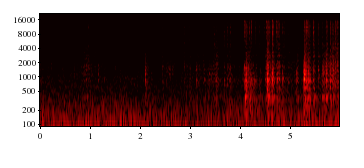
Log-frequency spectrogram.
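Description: Soft copper brake pipe being straightened by hand, sliding and rattling against the workbench: little sound at first, then a few short scraping rattles over the last two seconds.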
